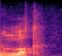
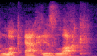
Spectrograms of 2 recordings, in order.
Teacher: when we say the word separately, look, the K is very um strong. We have a strong pronunciation, but in the sentence, we soften it a bit.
